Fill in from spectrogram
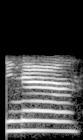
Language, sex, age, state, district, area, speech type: Bodo, female, 18-30, Assam, Chirang, rural, conversation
